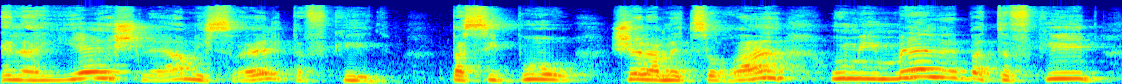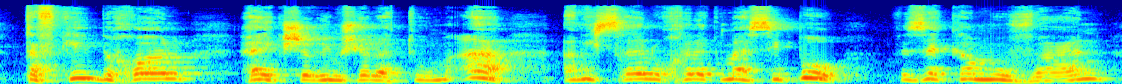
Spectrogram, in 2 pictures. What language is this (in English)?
Hebrew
